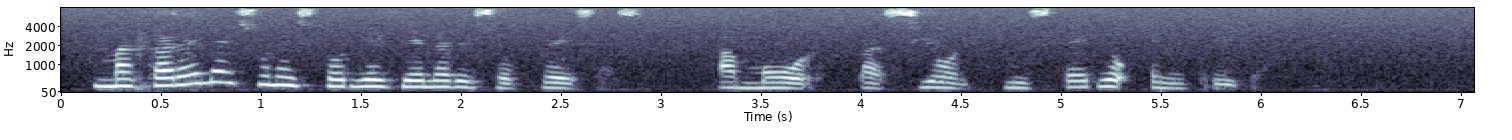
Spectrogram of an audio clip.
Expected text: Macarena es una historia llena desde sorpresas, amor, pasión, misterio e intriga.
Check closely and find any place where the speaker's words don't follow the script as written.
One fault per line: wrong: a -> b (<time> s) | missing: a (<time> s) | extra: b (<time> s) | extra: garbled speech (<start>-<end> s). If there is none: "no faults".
wrong: desde -> de (1.9 s)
